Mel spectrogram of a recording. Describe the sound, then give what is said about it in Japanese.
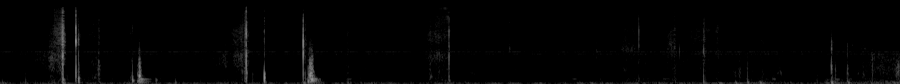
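Crisp snips of scissors cutting through clay, several irregular cuts with faint rustling and small handling noises in between, quiet and intimate with no talking. “じゃあ、粘土を切るの？スライムを切るの？粘土を切るの？じゃあどっちも切る。”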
